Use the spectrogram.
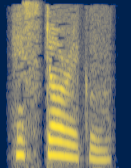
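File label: "historical", English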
